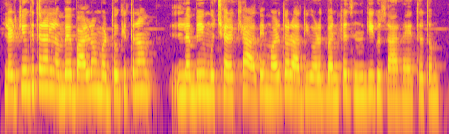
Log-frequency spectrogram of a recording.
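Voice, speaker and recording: A woman's voice: sits high, level tone, fairly quick, close to an everyday voice. A woman reading the part of a stubborn young female student, indignant and defiant, in a romance novel.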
